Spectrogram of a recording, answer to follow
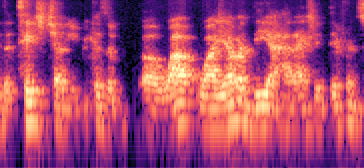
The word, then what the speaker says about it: guayaba: Oh no, yeah, it is guayaba.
